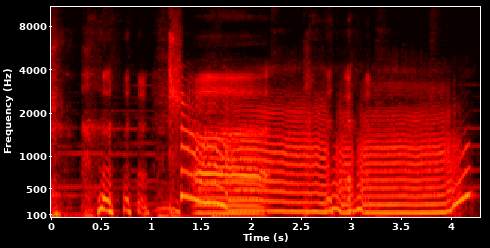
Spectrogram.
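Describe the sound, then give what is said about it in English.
A sound effect: a short burst of choppy voice-like sounds gives way to a long, loud, buzzy fart noise that holds a steady low pitch for about three seconds before bending and cutting off. “That's a fart noise.”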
